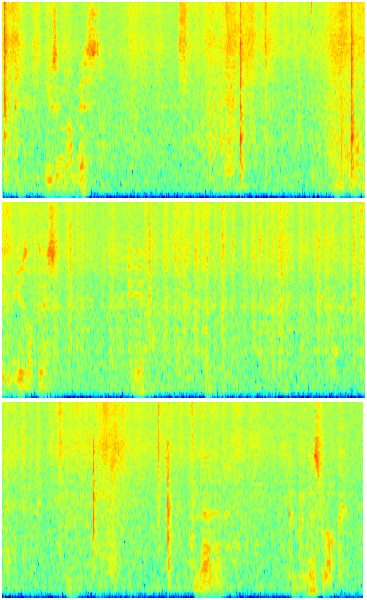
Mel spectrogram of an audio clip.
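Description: A man talks calmly close by, in short phrases with pauses.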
